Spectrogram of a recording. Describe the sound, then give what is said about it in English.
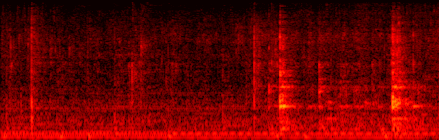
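Food fries and browns in a pan, salted to help it brown. A faint, steady sizzle runs throughout, broken by a few brief scraping stirs that stand out slightly louder toward the end. “You don't want it to burn, but you do want to see little brown bits in the bottom. And then to that, I'm just going to sprinkle a little salt, and it'll actually help it brown too.”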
